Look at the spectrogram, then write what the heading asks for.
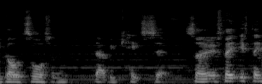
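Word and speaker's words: Cait Sith: would probably be like i am just going to say it's pronounced and i've always called him kate sith most people watching this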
